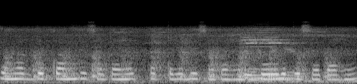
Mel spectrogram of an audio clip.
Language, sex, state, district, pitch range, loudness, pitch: Marathi, female, Maharashtra, Sindhudurg, 230-255 Hz, -16 LUFS, 245 Hz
